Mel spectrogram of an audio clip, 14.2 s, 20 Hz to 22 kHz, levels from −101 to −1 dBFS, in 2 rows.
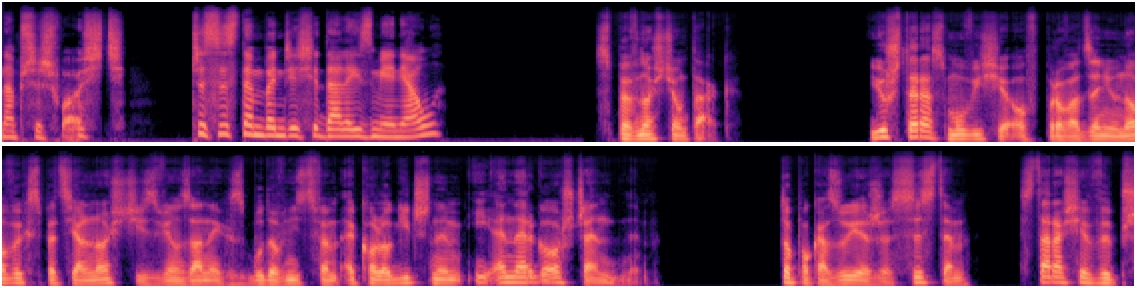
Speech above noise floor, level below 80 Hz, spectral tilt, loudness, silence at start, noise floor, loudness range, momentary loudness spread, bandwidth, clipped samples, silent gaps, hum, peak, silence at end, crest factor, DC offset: over 67 dB; -58 dBFS; -4.5 dB/octave; -24 LUFS; 0 s; under -90 dBFS; 3 LU; 7 LU; 17 kHz; under 0.1%; 3.62-3.66 s; none; -2 dBFS; 0 s; 22 dB; under 0.1%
